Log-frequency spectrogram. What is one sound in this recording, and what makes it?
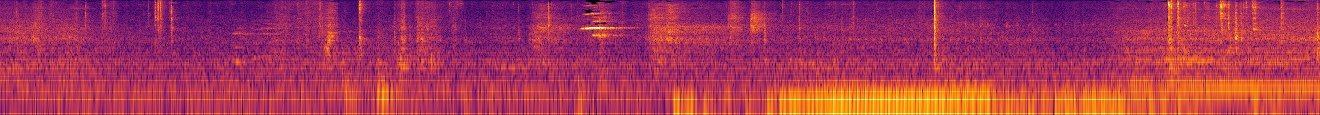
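Plastic parts of a printer click and rattle as hands take it apart.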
